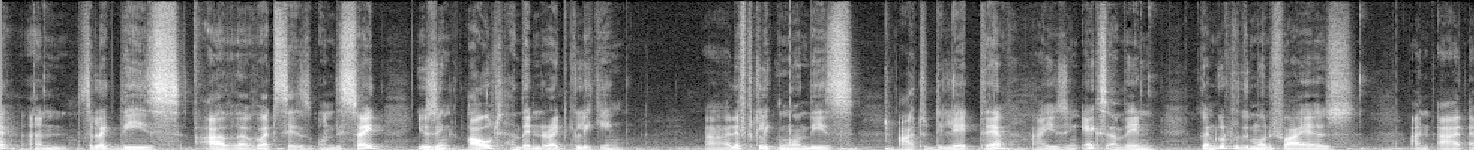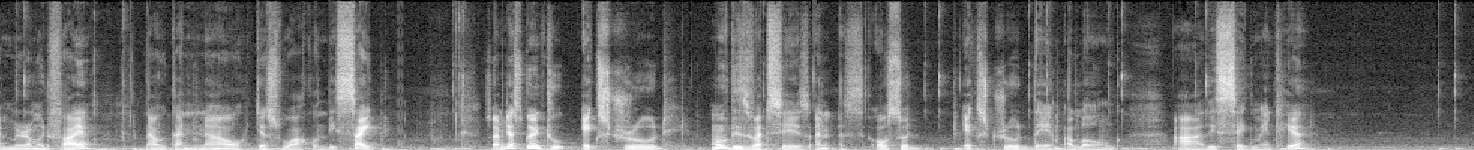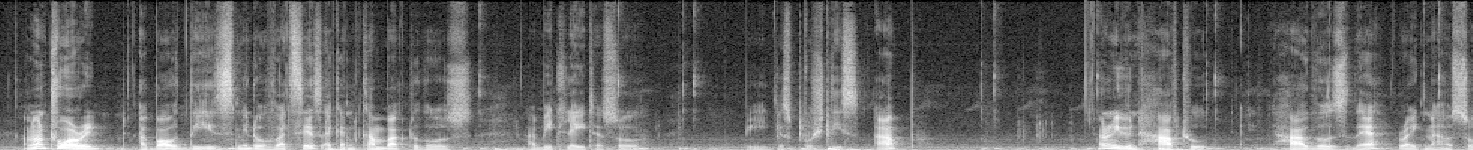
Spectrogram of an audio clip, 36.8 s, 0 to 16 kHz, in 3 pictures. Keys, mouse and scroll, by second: 0.2 alt+click, 8.0 x, 8.2 Tab, 9.5 click, 11.2 click, 13.4 Tab, 13.8 z, 14.5 click, 16.0 click, 18.1 g, 19.1 e, 20.2 e, 21.1 e, 22.2 click, 22.9 g, 27.3 e, 28.6 e, 30.2 click, 31.2 g, 33.6 alt+click, 34.2 x, 36.4 click.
